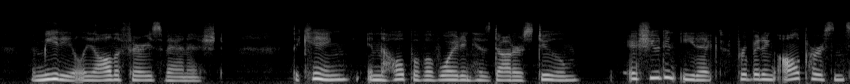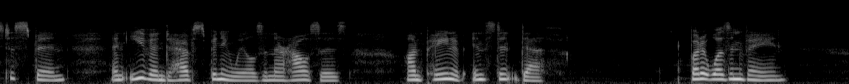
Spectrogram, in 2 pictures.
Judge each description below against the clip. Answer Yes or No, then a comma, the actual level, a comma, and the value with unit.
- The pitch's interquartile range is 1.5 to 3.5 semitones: Yes, average, 3.2 semitones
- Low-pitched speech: No, high, 205 Hz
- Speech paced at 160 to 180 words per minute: No, average, 150 wpm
